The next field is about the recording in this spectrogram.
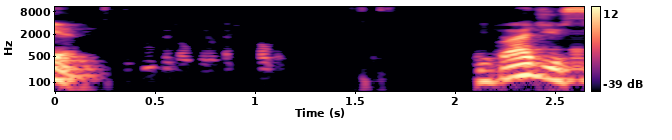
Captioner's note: screen reader narrating extremely rapidly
